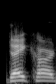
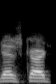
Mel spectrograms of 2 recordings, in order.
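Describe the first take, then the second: First: The name is said with French pronunciation. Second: The name is said with English spelling pronunciation. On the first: This is how the philosopher's own language says it. "Descartes is his French name" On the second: This is how it looks to English readers in print. "people who read English books call him Descartes because that's the way that it looks"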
